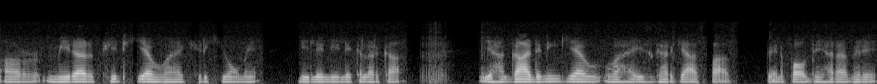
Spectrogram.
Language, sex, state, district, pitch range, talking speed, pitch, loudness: Hindi, male, Chhattisgarh, Rajnandgaon, 115-120 Hz, 155 wpm, 115 Hz, -22 LUFS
